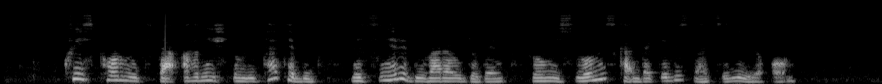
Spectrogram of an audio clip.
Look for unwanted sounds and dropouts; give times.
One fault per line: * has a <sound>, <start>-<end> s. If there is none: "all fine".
all fine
